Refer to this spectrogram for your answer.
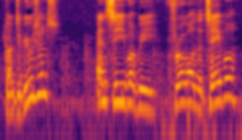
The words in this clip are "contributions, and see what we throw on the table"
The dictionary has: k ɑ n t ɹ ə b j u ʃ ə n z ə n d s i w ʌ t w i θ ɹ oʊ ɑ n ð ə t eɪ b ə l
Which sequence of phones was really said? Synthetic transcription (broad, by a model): k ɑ n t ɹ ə b j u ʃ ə n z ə n s i w ʌ t w i θ ɹ oʊ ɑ n ð ə t eɪ b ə l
